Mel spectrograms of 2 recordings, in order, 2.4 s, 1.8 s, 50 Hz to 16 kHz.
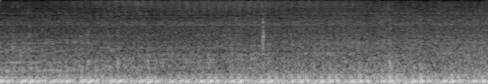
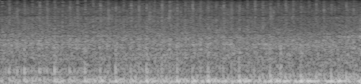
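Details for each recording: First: H23A-swapped Honda Accord idling after a new ECT sensor was fitted for a morning no-start. It has no idle air control valve and sometimes stalls cold. Loud raspy puffing chuff about three beats a second comes from a flame-blown, busted-open flex pipe: an exhaust leak. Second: H23A-swapped Honda Accord with a morning-only no-start, after replacing the suspected ECT sensor: steady, even idle with a smooth low hum, no knocks or misses; sounds healthy.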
